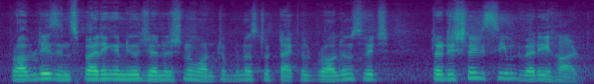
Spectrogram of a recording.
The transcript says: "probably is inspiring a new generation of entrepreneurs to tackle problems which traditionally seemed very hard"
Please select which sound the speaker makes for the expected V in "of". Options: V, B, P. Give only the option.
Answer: V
